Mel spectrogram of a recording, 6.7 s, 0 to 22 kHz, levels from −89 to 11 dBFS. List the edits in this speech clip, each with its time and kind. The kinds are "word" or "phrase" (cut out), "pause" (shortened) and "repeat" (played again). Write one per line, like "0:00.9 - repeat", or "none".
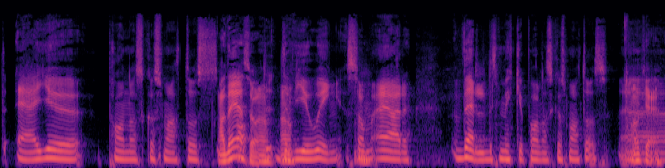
0:02.6 - word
